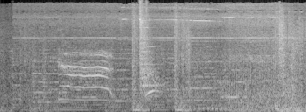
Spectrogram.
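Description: Action-film battle soundtrack: orchestral music mixed with crashing impacts and explosions, with a loud crash about three seconds in and more hits near the end.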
